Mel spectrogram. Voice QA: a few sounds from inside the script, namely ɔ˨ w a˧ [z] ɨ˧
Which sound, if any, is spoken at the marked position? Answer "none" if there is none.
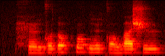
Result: ʃ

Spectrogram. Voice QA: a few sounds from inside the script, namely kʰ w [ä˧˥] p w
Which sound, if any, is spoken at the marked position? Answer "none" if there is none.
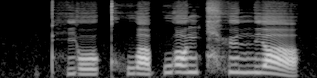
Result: ä˧˥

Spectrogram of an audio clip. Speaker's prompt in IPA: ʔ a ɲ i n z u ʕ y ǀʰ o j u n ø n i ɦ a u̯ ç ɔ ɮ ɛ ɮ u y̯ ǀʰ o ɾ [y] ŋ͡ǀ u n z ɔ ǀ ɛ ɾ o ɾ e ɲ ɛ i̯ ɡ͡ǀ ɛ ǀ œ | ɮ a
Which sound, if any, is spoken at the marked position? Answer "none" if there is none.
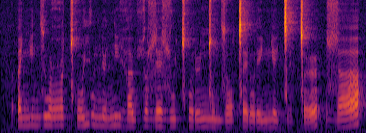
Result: ø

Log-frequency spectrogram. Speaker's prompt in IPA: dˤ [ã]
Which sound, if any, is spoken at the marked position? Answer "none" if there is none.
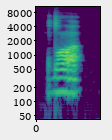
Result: a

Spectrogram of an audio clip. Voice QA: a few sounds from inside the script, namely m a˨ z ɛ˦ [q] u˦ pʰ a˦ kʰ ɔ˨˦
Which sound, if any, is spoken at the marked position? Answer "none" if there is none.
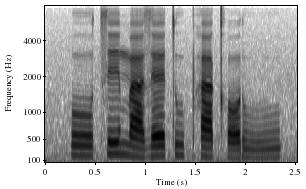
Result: t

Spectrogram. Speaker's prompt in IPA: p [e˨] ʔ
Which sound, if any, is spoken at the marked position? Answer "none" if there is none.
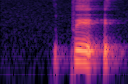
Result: e˦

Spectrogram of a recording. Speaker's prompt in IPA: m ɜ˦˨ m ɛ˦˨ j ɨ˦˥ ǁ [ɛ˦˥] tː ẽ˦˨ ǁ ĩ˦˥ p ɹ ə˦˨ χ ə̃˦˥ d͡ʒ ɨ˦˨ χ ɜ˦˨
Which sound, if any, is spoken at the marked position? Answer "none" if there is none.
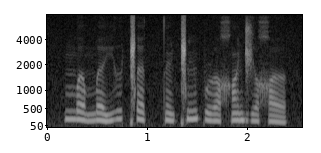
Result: ɛ˦˨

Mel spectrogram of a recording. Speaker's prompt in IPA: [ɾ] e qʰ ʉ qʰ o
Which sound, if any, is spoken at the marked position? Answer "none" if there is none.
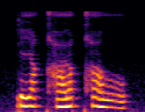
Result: ɾ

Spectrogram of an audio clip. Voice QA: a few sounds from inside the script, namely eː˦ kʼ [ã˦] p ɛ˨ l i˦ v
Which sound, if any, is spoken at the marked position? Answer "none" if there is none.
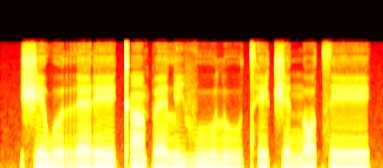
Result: ã˦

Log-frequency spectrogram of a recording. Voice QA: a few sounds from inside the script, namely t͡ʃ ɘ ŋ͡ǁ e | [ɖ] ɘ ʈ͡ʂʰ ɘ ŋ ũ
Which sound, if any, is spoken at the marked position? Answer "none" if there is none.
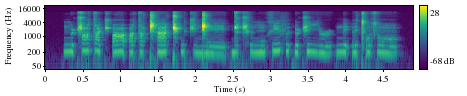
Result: ɖ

